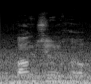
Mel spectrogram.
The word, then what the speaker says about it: Bong Joon-ho: Bong Joon-ho.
